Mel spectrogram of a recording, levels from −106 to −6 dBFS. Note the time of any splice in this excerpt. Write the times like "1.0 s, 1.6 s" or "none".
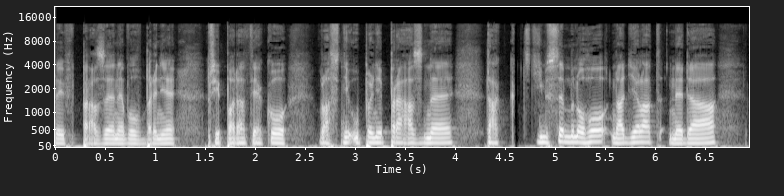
none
